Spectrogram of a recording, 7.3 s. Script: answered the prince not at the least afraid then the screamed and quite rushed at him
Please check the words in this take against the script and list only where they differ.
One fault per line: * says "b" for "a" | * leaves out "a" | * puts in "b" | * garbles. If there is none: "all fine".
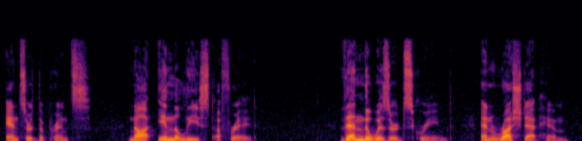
* says "in" for "at"
* puts in "wizard"
* leaves out "quite"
